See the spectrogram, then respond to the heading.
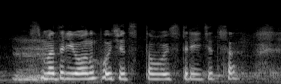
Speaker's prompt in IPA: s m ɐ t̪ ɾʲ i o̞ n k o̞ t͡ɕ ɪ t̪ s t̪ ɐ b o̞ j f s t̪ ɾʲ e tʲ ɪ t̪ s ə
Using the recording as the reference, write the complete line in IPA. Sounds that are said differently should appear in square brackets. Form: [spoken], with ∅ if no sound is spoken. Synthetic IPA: s m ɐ t̪ ɾʲ i o̞ n [x] o̞ t͡ɕ ɪ t̪ s t̪ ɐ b o̞ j f s t̪ ɾʲ e tʲ ɪ t̪ s ə

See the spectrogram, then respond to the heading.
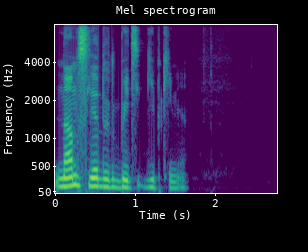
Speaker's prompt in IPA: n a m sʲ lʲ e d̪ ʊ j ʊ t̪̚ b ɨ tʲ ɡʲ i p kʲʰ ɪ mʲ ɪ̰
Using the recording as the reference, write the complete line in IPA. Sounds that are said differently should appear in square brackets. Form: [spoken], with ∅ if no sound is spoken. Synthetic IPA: n a m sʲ lʲ e d̪ ʊ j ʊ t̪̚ b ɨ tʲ ɡʲ i p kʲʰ ɪ mʲ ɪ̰

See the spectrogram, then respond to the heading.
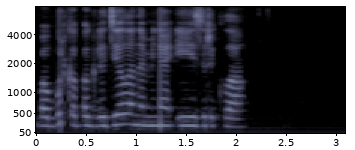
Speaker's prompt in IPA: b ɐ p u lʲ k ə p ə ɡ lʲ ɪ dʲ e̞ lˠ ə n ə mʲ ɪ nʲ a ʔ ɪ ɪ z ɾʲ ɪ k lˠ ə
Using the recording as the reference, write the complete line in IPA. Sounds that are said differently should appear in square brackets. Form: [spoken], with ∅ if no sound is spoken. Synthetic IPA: b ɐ [b] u lʲ k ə p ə ɡ lʲ ɪ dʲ e̞ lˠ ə n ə mʲ ɪ nʲ a ʔ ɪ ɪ z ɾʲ ɪ k lˠ [a]

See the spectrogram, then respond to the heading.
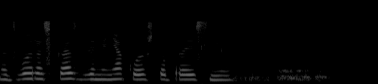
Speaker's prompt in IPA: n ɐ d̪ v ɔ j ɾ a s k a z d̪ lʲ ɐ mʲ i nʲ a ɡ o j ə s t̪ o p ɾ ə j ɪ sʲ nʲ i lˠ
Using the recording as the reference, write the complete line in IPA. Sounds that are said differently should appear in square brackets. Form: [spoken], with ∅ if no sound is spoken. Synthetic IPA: n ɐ d̪ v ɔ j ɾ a s k a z d̪ lʲ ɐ mʲ [ɪ] nʲ a [k] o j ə [ʂ] t̪ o p ɾ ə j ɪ sʲ nʲ i lˠ

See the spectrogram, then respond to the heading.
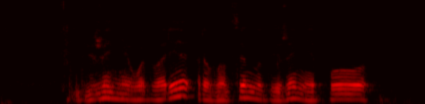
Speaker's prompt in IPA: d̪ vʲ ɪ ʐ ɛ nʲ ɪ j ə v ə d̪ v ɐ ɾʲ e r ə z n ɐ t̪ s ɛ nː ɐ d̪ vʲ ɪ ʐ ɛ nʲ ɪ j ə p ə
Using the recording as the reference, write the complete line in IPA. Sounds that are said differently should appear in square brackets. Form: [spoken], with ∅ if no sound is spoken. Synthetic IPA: d̪ vʲ ɪ ʐ ɛ nʲ ɪ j ə v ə d̪ v ɐ ɾʲ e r ə [v] n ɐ t̪ s ɛ nː [ə] d̪ vʲ ɪ ʐ ɛ nʲ ɪ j ə p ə

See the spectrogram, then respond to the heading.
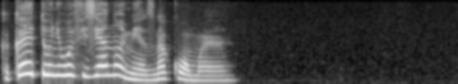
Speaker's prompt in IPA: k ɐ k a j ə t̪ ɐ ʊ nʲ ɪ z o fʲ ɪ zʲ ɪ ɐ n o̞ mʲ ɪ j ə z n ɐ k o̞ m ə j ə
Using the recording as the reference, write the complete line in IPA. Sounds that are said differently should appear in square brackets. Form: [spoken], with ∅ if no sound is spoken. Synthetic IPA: k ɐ k a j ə t̪ [ə] ʊ nʲ ɪ [v] o fʲ ɪ zʲ ɪ ɐ n o̞ mʲ ɪ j ə z n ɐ k o̞ m ə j ə

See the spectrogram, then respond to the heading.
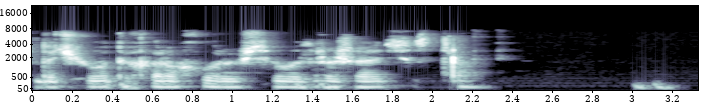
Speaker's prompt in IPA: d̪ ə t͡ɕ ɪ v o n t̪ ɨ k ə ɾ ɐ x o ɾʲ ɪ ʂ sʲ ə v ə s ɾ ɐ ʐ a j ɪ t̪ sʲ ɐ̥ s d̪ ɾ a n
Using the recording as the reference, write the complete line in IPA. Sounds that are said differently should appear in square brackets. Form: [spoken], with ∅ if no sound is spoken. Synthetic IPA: d̪ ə t͡ɕ ɪ v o [∅] t̪ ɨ [x] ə ɾ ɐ x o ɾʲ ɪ ʂ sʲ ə v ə [z] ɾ ɐ ʐ a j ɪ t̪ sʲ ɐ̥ s [t̪] ɾ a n

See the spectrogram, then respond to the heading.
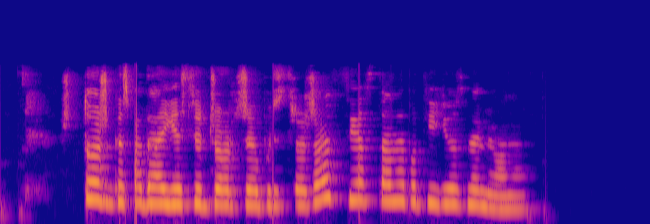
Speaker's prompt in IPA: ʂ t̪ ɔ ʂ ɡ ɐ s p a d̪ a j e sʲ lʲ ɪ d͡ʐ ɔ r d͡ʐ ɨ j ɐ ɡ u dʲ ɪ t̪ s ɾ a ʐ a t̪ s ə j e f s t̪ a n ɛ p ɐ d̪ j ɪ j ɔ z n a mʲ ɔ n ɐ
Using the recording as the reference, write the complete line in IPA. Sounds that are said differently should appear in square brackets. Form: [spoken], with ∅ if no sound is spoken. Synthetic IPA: ʂ t̪ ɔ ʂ ɡ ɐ s p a d̪ a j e sʲ lʲ ɪ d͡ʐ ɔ r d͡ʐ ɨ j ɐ [b] u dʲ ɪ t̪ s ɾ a ʐ a t̪ s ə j [a] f s t̪ a n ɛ p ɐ d̪ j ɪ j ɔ z n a mʲ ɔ n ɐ

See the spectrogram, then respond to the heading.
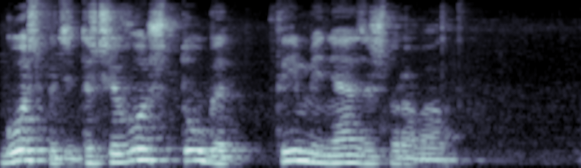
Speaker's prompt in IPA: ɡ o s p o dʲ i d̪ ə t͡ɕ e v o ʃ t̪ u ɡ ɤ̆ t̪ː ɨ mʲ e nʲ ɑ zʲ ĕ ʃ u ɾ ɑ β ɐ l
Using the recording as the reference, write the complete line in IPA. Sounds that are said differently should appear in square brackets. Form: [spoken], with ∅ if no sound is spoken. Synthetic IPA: ɡ o s p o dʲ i d̪ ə t͡ɕ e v o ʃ t̪ u ɡ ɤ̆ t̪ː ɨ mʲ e nʲ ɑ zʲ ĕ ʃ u ɾ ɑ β [ɑ] l

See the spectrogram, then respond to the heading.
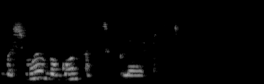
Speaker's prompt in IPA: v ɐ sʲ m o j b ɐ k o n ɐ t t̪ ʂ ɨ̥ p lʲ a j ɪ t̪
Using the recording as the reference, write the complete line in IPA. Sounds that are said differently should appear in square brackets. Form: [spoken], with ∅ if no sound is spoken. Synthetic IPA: v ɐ sʲ m o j [v] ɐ [ɡ] o n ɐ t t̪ [s] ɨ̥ p lʲ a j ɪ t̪

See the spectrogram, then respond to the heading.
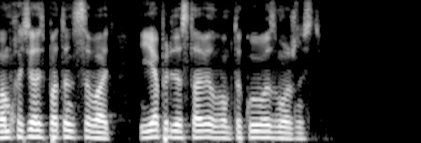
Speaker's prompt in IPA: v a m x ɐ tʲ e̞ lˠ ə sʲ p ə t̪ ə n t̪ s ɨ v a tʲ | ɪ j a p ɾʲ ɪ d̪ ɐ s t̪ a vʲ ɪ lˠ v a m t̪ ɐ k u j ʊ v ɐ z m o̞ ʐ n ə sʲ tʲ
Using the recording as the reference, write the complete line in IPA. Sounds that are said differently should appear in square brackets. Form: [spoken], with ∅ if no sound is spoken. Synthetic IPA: v a m x ɐ tʲ e̞ lˠ ə sʲ p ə t̪ ə n t̪ s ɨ v a tʲ | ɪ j a p ɾʲ ɪ d̪ ɐ s t̪ a vʲ ɪ lˠ v a m t̪ ɐ k u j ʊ v ɐ z m o̞ ʐ n ə sʲ tʲ

